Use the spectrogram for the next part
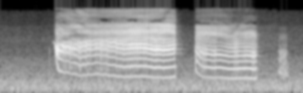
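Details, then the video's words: Pet otter in the morning, calling to wake its owner: a long, loud, high whining squeal that dips and then holds level, a shorter second squeal after a brief gap, and a faint short third note, with a quiet room behind. "朝は静かに起こしてくれないカワウソ Otter coming to wake me up"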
